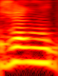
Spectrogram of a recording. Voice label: "zhene", Tula; zhene (zheni)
